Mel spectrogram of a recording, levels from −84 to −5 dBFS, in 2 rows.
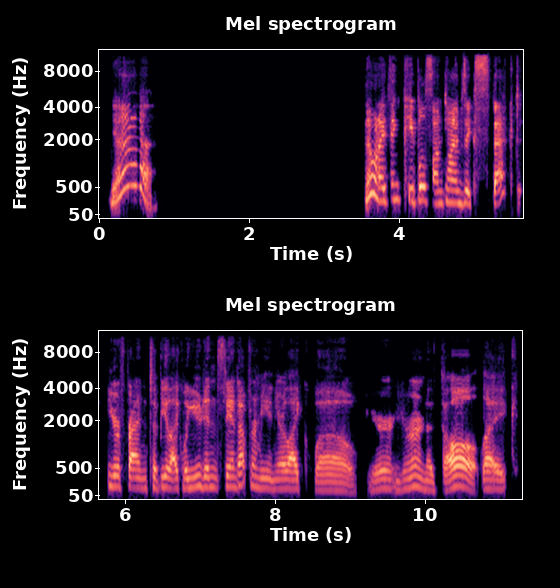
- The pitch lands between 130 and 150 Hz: No, medium, 170 Hz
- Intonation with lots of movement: Yes, wide, 6.4 semitones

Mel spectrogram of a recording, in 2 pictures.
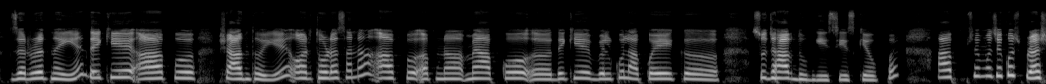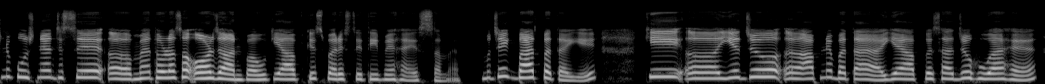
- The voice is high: Yes, very high, 265 Hz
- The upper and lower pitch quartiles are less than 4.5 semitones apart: Yes, average, 3.8 semitones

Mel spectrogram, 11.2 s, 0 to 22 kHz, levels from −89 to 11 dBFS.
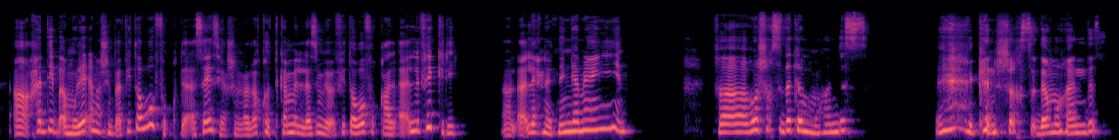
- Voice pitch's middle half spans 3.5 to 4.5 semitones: Yes, average, 4.1 semitones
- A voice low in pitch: No, high, 240 Hz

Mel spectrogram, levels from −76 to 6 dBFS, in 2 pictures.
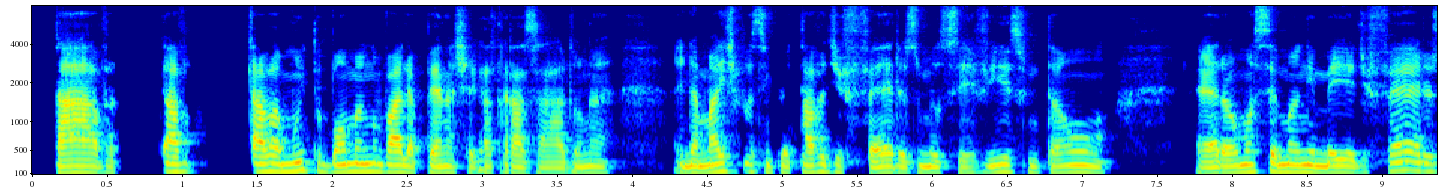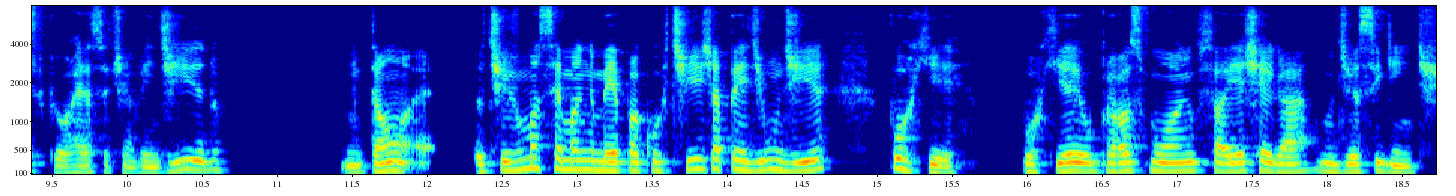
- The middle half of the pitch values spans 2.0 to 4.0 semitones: No, average, 4.6 semitones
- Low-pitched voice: Yes, low, 130 Hz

